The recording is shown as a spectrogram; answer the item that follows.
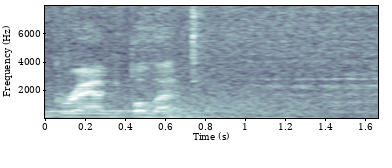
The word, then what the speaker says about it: Grand Ballet: The Grand Ballet, also known as the Grand Ballet. That's how the French pronounce it.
